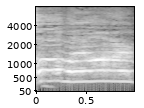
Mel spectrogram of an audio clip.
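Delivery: shrieking, very high, very loud pained scream. Speaker recounts a guy who landed on his arm, retelling a scream of pain. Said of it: "he just starts screaming".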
